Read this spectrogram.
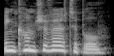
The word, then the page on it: incontrovertible: British English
